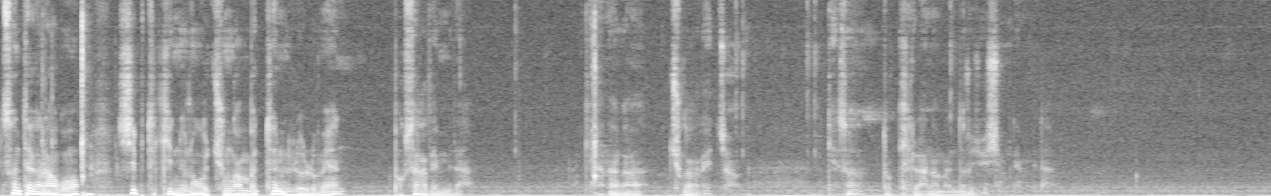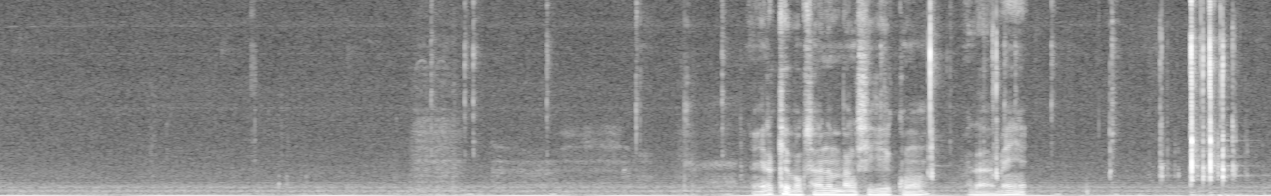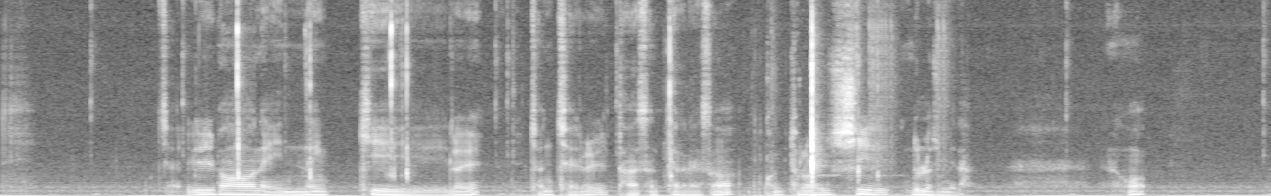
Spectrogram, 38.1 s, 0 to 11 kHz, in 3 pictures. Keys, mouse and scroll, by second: 1.6 shift+middle click, 7.1 click, 7.8 click, 9.2 click, 17.1 click, 17.1 click, 17.9 click, 21.1 click, 21.9 alt+middle click, 22.5 click, 24.3-25.0 typing, 26.0 click, 27.6 alt+middle click, 28.3-28.9 scroll down 3, 29.5 scroll down 1, 30.1 click, 30.5 click, 33.2 ctrl+c, 35.8 click.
